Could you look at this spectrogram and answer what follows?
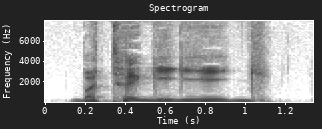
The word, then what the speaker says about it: Buttigieg: Hickenlooper Buttigieg. – Is that the way you say his name? – Yeah. – Buttigieg.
